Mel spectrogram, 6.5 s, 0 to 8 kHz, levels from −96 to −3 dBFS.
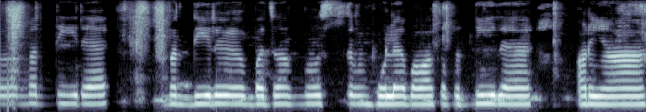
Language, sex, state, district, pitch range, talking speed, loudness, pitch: Hindi, male, Bihar, Bhagalpur, 215-230 Hz, 130 wpm, -16 LUFS, 225 Hz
